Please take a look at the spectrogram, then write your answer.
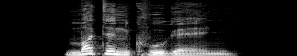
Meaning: plural of Mottenkugel
- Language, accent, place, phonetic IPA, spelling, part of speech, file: German, Germany, Berlin, [ˈmɔtn̩ˌkuːɡl̩n], Mottenkugeln, noun, De-Mottenkugeln.ogg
